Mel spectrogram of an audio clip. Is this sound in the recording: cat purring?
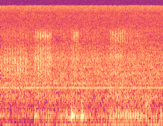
yes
